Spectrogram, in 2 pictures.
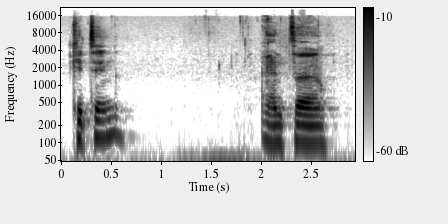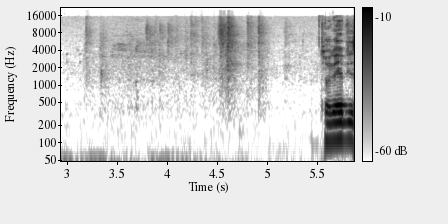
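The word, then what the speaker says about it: chitin: if it's czech language it's pronounced hiten i think english is pretty pronounced kitten and so they have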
